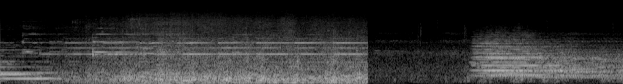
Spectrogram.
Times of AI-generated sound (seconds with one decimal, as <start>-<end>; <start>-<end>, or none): 0.0-0.5; 1.4-1.9; 5.6-6.2

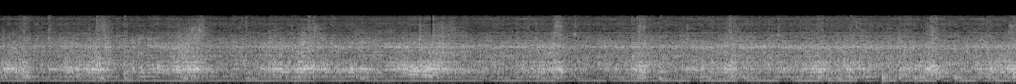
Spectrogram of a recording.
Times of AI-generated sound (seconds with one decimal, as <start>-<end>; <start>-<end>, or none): 1.3-1.8; 3.4-4.9

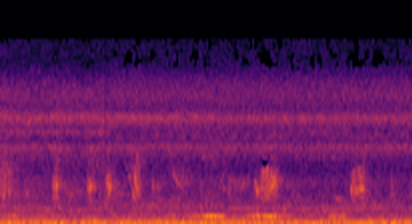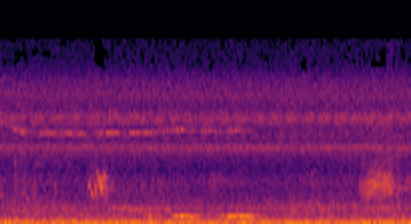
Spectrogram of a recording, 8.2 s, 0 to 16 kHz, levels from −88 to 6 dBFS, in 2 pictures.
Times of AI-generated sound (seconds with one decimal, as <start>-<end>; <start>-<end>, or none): 0.0-1.1

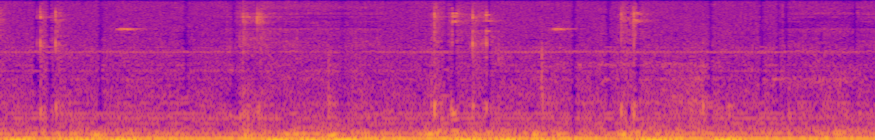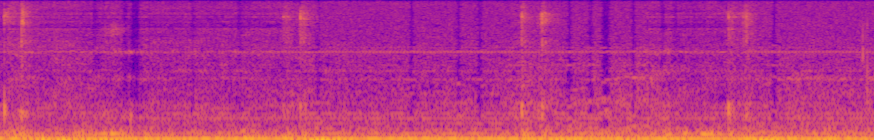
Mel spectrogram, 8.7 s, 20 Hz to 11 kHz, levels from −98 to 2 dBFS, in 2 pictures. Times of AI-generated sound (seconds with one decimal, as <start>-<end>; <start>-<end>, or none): 1.1-1.9; 3.9-5.8; 7.6-8.1

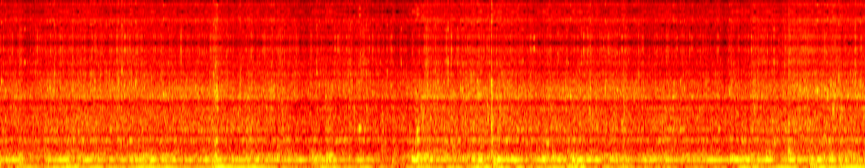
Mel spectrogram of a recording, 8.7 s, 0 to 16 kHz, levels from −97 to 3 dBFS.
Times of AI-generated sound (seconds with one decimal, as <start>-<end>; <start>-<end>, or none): none

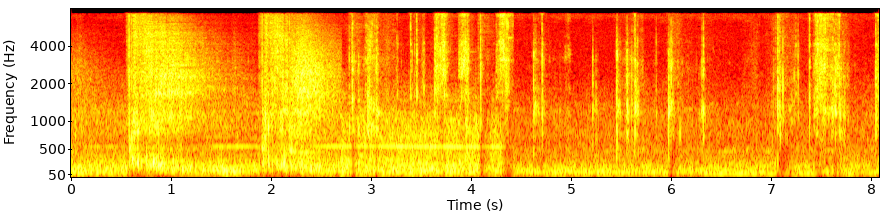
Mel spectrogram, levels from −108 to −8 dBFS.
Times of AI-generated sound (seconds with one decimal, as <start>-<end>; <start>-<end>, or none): 0.6-2.2

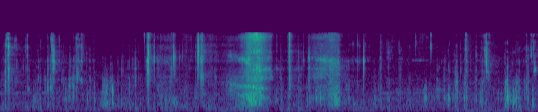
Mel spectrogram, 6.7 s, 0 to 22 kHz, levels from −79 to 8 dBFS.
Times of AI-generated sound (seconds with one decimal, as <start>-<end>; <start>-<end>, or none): 1.3-4.7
